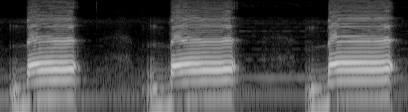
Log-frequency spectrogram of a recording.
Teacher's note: با دونوں ہونٹوں کا تری والا حصہ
